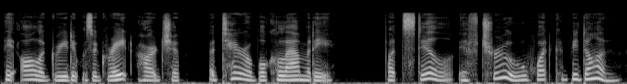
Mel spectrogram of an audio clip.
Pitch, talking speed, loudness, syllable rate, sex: 210 Hz, 170 wpm, -19 LUFS, 4.8 syllables/s, female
